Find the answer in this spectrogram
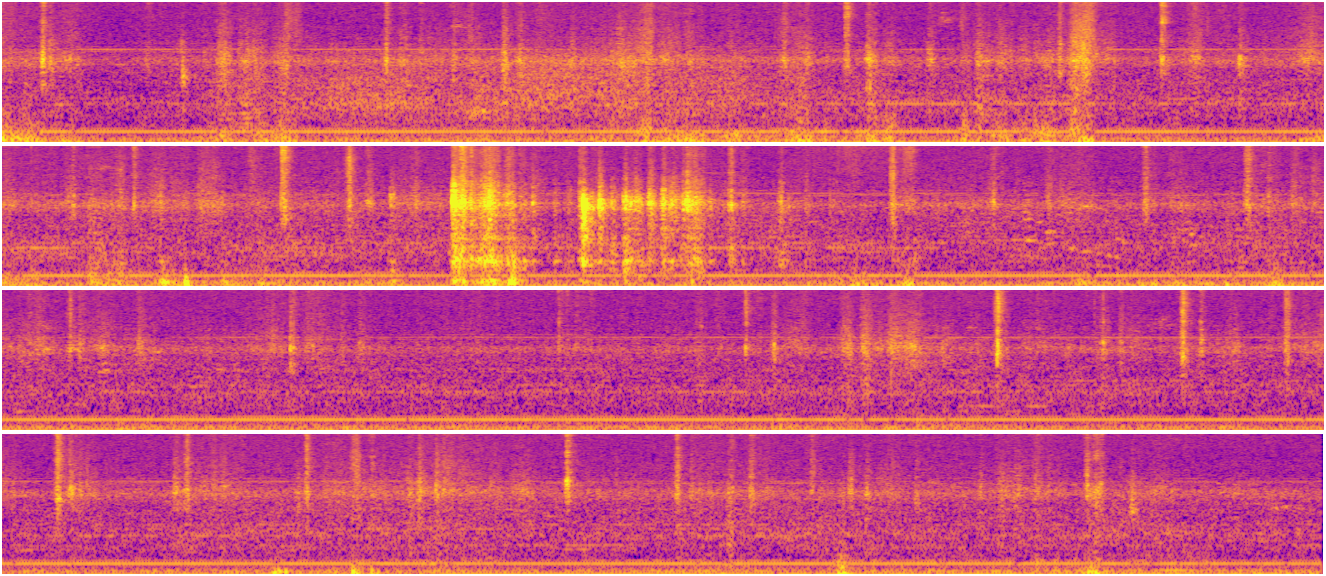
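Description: Faint rustling and small clicks of lettuce leaves being picked by hand, over a steady low hum. A slightly louder cluster of handling noise comes about nine seconds in.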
